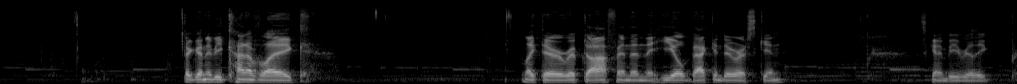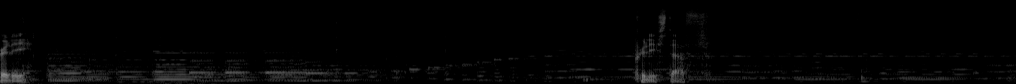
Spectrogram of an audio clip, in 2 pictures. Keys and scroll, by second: 3.0 s, 4.1 s, 4.8 s, 5.5 s, 9.1-14.6 typing, 16.5 4.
